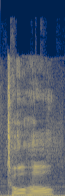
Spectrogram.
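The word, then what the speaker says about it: Touhou: Like doesn't this sound like a uh what how do you say a toho to o u h o a toho song?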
